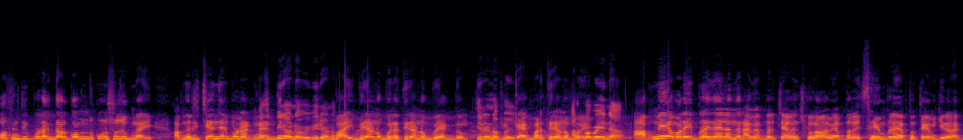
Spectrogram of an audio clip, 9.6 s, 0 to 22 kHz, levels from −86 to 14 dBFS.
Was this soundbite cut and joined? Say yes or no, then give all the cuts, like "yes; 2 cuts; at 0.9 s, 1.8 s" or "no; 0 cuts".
no; 0 cuts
